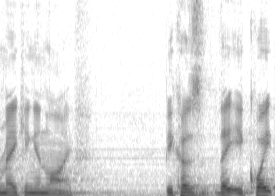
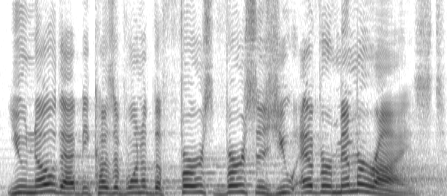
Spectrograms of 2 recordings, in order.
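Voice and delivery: higher and louder, calling out to the congregation; rousing preaching; 9 semitones higher, 4 dB louder than usual. Acted. Pastor prompting the congregation through John 3:16, rising fervor. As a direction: press the crowd for the answer. Preaching builds to call-and-response.

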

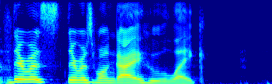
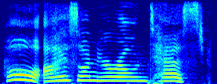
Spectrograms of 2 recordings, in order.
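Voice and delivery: exam proctor; 7 semitones higher, slower than usual. Retold or imitated. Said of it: "the scene where he's taking the test".

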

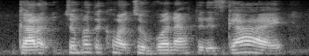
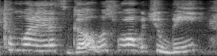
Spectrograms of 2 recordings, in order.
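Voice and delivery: higher-pitched husband urging her along; imitated exasperated scolding; 9 semitones higher, 3 dB louder than usual. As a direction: act out hustling someone away. Retold husband pulling her away.

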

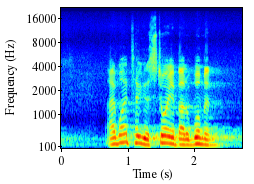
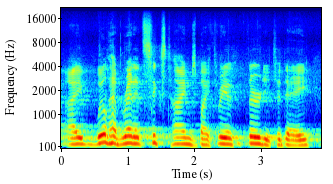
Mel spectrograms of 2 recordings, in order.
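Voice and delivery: ordinary delivery

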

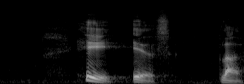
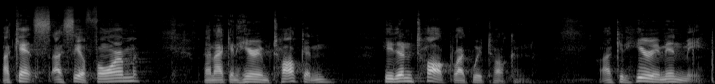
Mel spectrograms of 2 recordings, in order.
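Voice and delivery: ordinary talk, nothing marked

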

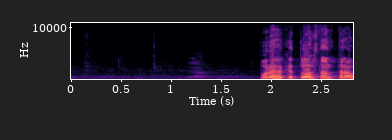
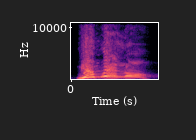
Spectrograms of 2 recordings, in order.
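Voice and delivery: mock disbelief; 11 semitones higher, slower than usual. Punchline, high voice.

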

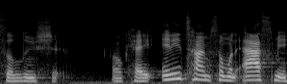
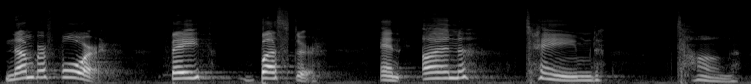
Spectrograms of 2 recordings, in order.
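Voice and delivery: dramatic announcement; 5 semitones higher, much slower than usual. Real, not acted. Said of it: "go on to the next slide and look at number four".

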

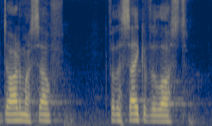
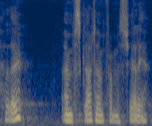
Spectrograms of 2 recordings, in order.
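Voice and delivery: reserved introduction; 9 dB quieter than usual. Acted. Missionary introduces himself to a stranger, quiet and restrained. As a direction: introduce yourself politely and quietly. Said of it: "instead of".

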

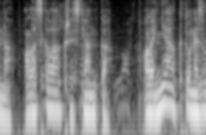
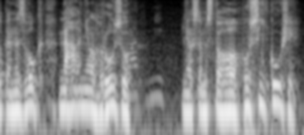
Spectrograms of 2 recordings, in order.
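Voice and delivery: normal talking voice

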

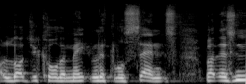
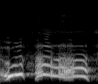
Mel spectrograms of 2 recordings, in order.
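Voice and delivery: imitated crying scream. Lad curled up on the drive, crying out. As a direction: wail high as if begging for attention. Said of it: "the screaming, crying at the top of my voice".

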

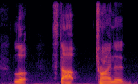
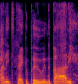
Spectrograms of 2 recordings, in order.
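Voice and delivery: "I need to take a poo in the potty" in a high, loud, laughing mock British accent; 6 semitones higher, 6 dB louder, faster than usual. Shown as a demonstration. Co-host repeating the line for the host, in a laughing mock British accent. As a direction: ham up a posh British accent. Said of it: "it sounds great if it's in British".

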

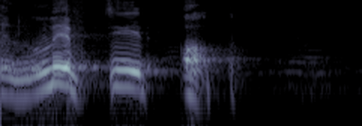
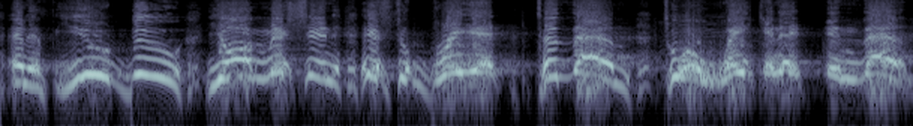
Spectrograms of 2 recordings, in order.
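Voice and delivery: louder and higher, rising call; preaching shout; 9 semitones higher, 8 dB louder than usual. Real, not acted. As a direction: fire them up for their mission. Preaching climax.

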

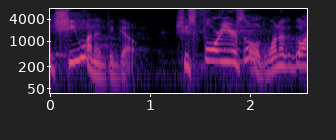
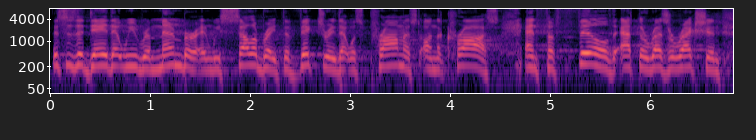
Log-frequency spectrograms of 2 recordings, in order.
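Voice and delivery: usual speaking voice

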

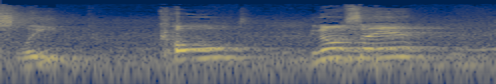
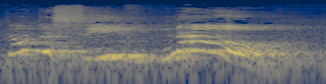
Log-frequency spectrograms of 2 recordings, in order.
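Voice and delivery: mock warning; 13 semitones higher, much slower than usual. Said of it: "A little revised translation".

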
